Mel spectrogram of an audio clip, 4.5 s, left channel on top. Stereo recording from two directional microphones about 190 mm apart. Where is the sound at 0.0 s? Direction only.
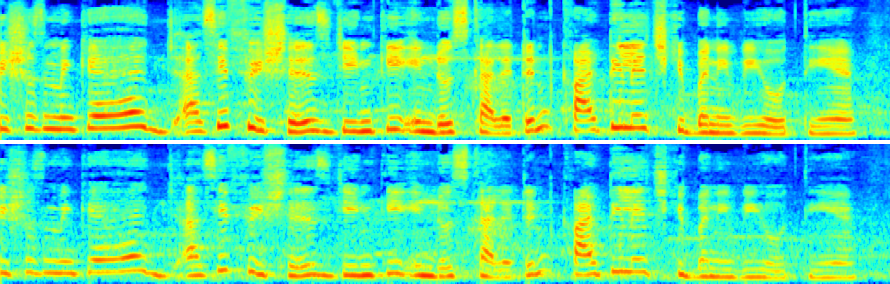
40° left (ahead or behind).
